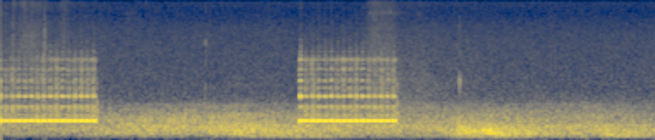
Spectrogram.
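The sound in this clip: Telephone ringing: two electronic ring bursts of about one second each, two seconds apart, over a steady low rumbling background.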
